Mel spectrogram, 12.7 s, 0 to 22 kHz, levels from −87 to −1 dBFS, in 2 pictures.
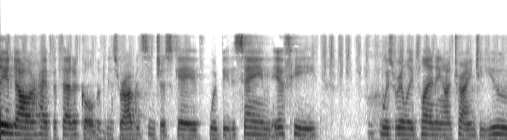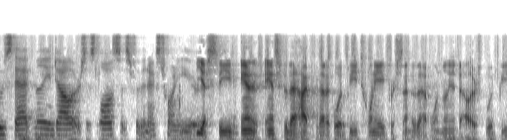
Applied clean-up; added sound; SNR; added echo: neural mask model RNNoise.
